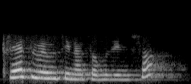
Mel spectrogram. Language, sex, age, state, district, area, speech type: Odia, female, 18-30, Odisha, Koraput, urban, conversation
